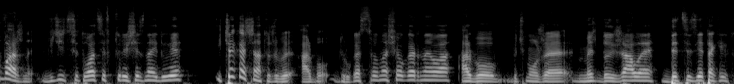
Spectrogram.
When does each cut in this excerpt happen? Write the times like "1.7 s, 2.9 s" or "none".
6.0 s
